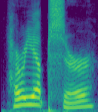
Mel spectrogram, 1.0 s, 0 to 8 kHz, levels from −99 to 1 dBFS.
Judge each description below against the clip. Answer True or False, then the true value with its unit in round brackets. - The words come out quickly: False (185 wpm)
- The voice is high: False (170 Hz)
